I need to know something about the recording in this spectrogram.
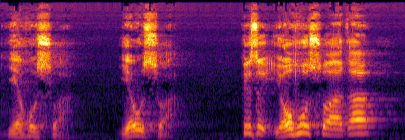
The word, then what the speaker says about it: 여호수아: 근데 여호수아라는 이름이 히브리어로 발음을 할 때 예호수아라 그래. 예호수아.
